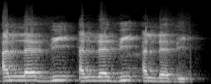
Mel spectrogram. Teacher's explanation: kalau mengucapkan dzal itu sedikit digigitnya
